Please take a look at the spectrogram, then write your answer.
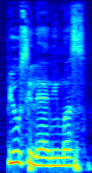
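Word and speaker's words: pusillanimous: प्यूसिलेमस प्यूसिलेनिमस प्यूसिलनिमस प्यूसिलनिमस प्यूसिलनिमस प्यूसिलेनिमस का मतलब होता है कायर तो मीनिंग क्या बनी हमारी प्यूसिलनिमस नीचे वाली मीनिंग को पढ़ते हैं।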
